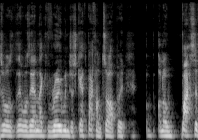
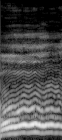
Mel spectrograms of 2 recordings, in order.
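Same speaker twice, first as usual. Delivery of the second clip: high, startled oh; gasp of surprise; 6 semitones higher, 4 dB louder than usual. Retold or imitated. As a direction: gasp as if the blow is coming. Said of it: "I was like".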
